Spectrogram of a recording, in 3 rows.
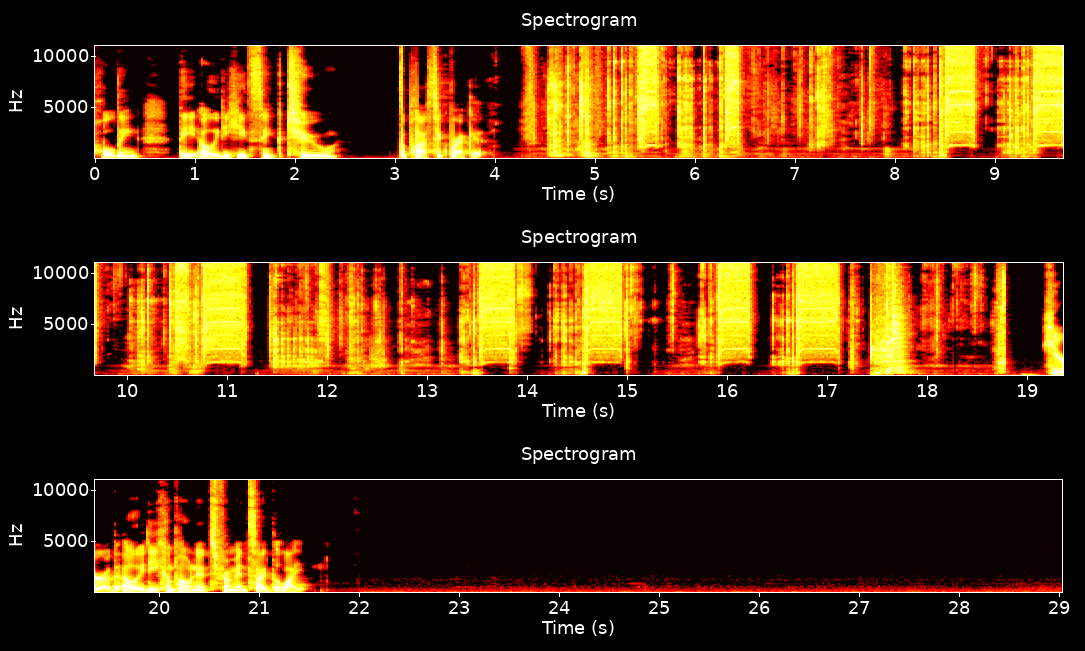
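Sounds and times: tool and parts clicking: 0:04.3 - 0:18.8
cordless drill whine: 0:05.3 - 0:06.9, 0:08.4 - 0:09.8, 0:10.4 - 0:11.3, 0:13.4 - 0:15.1, 0:15.8 - 0:17.2.

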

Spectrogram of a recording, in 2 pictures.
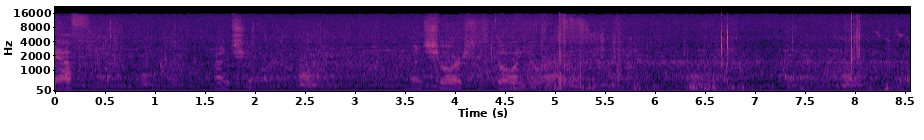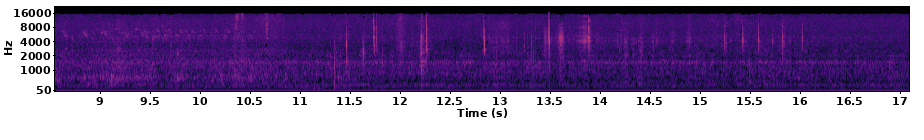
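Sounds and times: faint high ticks: 0:06.6 - 0:06.8.

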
